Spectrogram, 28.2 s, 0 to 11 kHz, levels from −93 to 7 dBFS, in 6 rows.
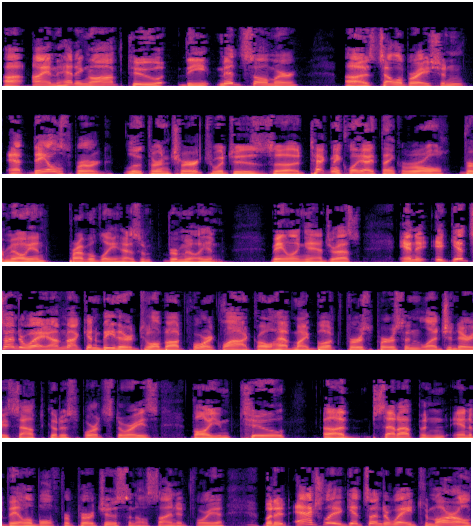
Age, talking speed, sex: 60-79, 165 wpm, male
